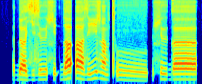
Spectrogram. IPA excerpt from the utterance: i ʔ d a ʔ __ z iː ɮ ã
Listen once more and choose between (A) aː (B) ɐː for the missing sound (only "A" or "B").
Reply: A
